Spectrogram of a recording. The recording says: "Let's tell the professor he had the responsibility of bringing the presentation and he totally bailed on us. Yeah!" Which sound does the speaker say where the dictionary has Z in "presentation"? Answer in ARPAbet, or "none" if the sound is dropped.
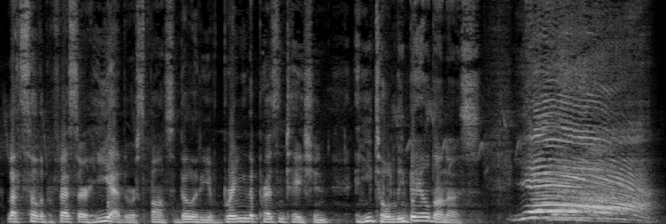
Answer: Z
